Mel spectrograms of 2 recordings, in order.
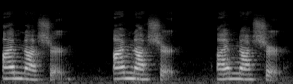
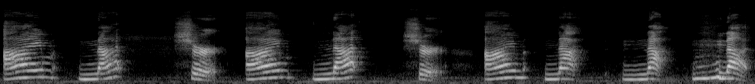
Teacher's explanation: Often in daily conversation in fast English, the T at the end of words is cut off. So your tongue is going to be at the top of your mouth, almost going to make the T sound, but there's no air that comes out.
